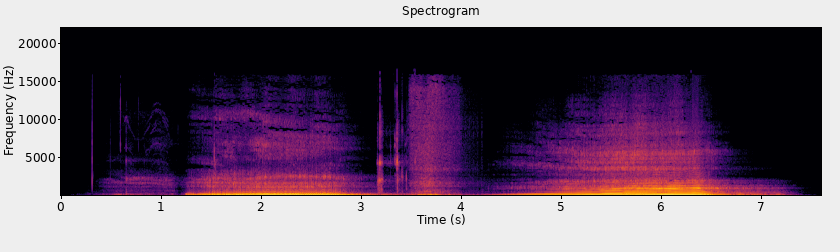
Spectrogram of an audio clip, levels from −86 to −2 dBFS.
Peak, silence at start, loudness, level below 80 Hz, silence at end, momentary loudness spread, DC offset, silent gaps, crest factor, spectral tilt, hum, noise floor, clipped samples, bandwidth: -8 dBFS; 1.25 s; -20 LUFS; -38 dBFS; 0.4 s; 21 LU; under 0.1%; none; 14 dB; -7.5 dB/octave; none; -61 dBFS; under 0.1%; 14.5 kHz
